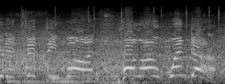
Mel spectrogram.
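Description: Speech: a male television commentator talking over the game broadcast.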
